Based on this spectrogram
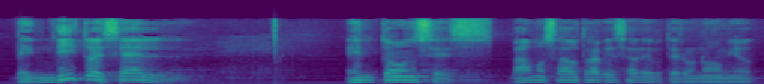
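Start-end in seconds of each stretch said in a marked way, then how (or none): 0.1-1.3 Bendito es Él proclaimed louder and slower; louder blessing. Shown as a demonstration. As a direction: raise the voice on Bendito es Él, drawn out.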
